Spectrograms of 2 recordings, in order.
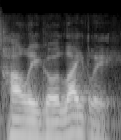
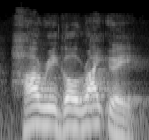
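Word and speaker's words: Holly Golightly: down the road one of my favorites is holly go lightly which is how we would pronounce it but in the movie one of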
